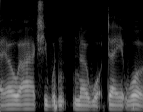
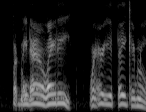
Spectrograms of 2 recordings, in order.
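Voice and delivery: tiny, very high, squeaky little person voice; 12 semitones higher than usual. Speaker repeats a line from his bit, this time in a midget voice. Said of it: "did you notice I did a midget voice for that one?".

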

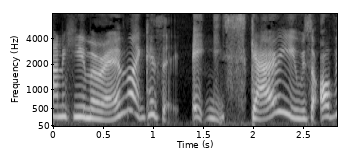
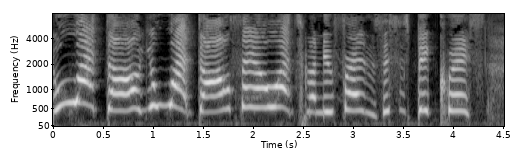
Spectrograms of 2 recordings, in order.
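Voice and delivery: put-on very high-pitched Essex accent; 11 semitones higher, 7 dB louder than usual. Retelling what a man kept saying when he rang his mum, essex accent. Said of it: "it's an Essex accent".

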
